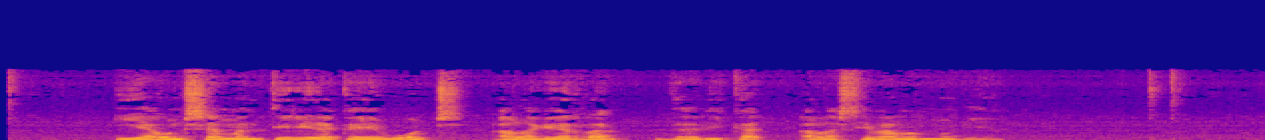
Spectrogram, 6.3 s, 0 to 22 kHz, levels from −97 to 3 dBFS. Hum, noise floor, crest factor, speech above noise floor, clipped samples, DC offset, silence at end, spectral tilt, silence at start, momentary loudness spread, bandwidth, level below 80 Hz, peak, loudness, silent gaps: none; -54 dBFS; 16 dB; 32 dB; under 0.1%; under 0.1%; 0.45 s; -5.5 dB/octave; 0.05 s; 13 LU; 11.5 kHz; -54 dBFS; -8 dBFS; -23 LUFS; none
